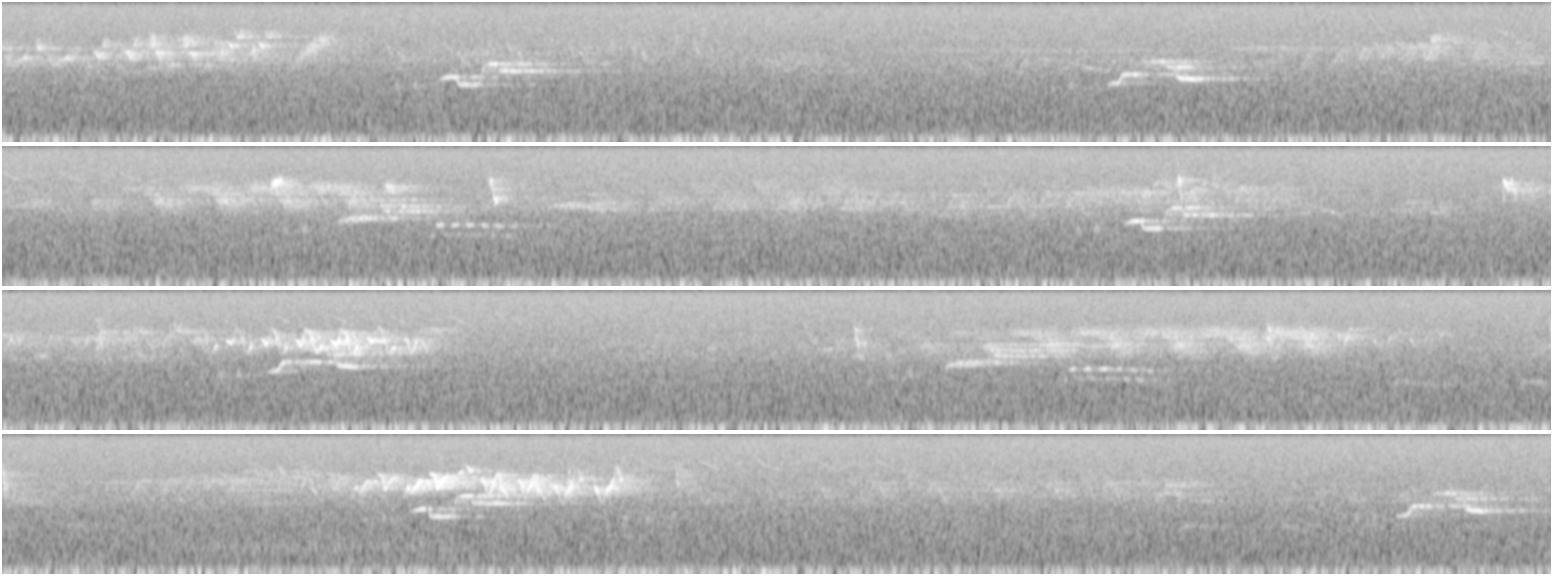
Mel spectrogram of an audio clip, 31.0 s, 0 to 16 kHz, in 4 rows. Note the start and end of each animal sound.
[0.00, 1.79] Indigo Bunting (Passerina cyanea)
[0.00, 19.95] Red-eyed Vireo (Vireo olivaceus)
[1.71, 3.55] Ovenbird (Seiurus aurocapilla)
[1.92, 3.10] Wood Thrush (Hylocichla mustelina)
[5.23, 6.31] Wood Thrush (Hylocichla mustelina)
[5.99, 7.54] Chestnut-sided Warbler (Setophaga pensylvanica)
[6.68, 8.61] Black-and-white Warbler (Mniotilta varia)
[7.80, 9.95] Ovenbird (Seiurus aurocapilla)
[9.41, 10.56] Wood Thrush (Hylocichla mustelina)
[10.47, 14.16] Ovenbird (Seiurus aurocapilla)
[13.10, 14.12] Wood Thrush (Hylocichla mustelina)
[15.94, 18.05] Chestnut-sided Warbler (Setophaga pensylvanica)
[16.38, 18.24] Black-and-white Warbler (Mniotilta varia)
[16.57, 17.68] Wood Thrush (Hylocichla mustelina)
[20.12, 22.54] Ovenbird (Seiurus aurocapilla)
[20.13, 21.48] Wood Thrush (Hylocichla mustelina)
[22.39, 23.27] American Crow (Corvus brachyrhynchos)
[23.60, 26.64] Chestnut-sided Warbler (Setophaga pensylvanica)
[25.18, 26.08] Wood Thrush (Hylocichla mustelina)
[26.23, 27.78] Black-and-white Warbler (Mniotilta varia)
[27.09, 29.28] Ovenbird (Seiurus aurocapilla)
[29.91, 30.98] Wood Thrush (Hylocichla mustelina)

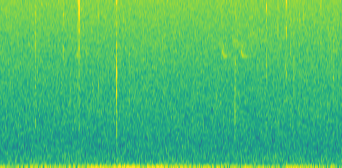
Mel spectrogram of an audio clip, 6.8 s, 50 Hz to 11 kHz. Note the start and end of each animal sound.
[4.36, 5.33] Black-throated Blue Warbler (Setophaga caerulescens)

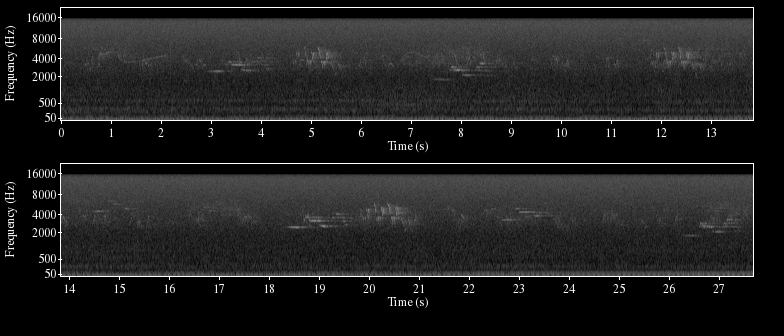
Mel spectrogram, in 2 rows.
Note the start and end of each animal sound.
[0.00, 17.78] Red-eyed Vireo (Vireo olivaceus)
[0.40, 2.21] Eastern Wood-Pewee (Contopus virens)
[2.93, 4.31] Hermit Thrush (Catharus guttatus)
[4.53, 5.76] Mourning Warbler (Geothlypis philadelphia)
[6.71, 7.41] Eastern Wood-Pewee (Contopus virens)
[6.98, 8.92] Ovenbird (Seiurus aurocapilla)
[7.45, 8.79] Hermit Thrush (Catharus guttatus)
[11.62, 12.97] Mourning Warbler (Geothlypis philadelphia)
[14.37, 15.50] Hermit Thrush (Catharus guttatus)
[18.32, 19.78] Hermit Thrush (Catharus guttatus)
[19.59, 21.01] Mourning Warbler (Geothlypis philadelphia)
[21.43, 27.70] Red-eyed Vireo (Vireo olivaceus)
[22.38, 23.78] Hermit Thrush (Catharus guttatus)
[26.27, 27.56] Hermit Thrush (Catharus guttatus)

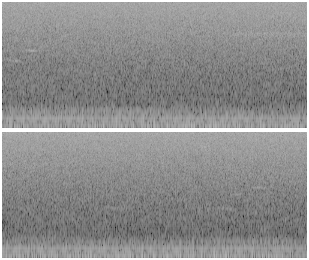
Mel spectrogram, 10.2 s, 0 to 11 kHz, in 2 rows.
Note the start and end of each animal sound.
[0.00, 0.76] Hermit Thrush (Catharus guttatus)
[3.67, 5.14] Dark-eyed Junco (Junco hyemalis)
[8.53, 9.55] Hermit Thrush (Catharus guttatus)

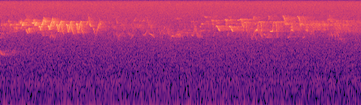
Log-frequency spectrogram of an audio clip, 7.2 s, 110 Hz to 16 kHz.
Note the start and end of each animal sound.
[0.00, 7.03] Red-eyed Vireo (Vireo olivaceus)
[0.02, 2.08] Chestnut-sided Warbler (Setophaga pensylvanica)
[1.92, 4.16] Scarlet Tanager (Piranga olivacea)
[4.04, 6.21] Indigo Bunting (Passerina cyanea)
[6.04, 7.22] Chestnut-sided Warbler (Setophaga pensylvanica)

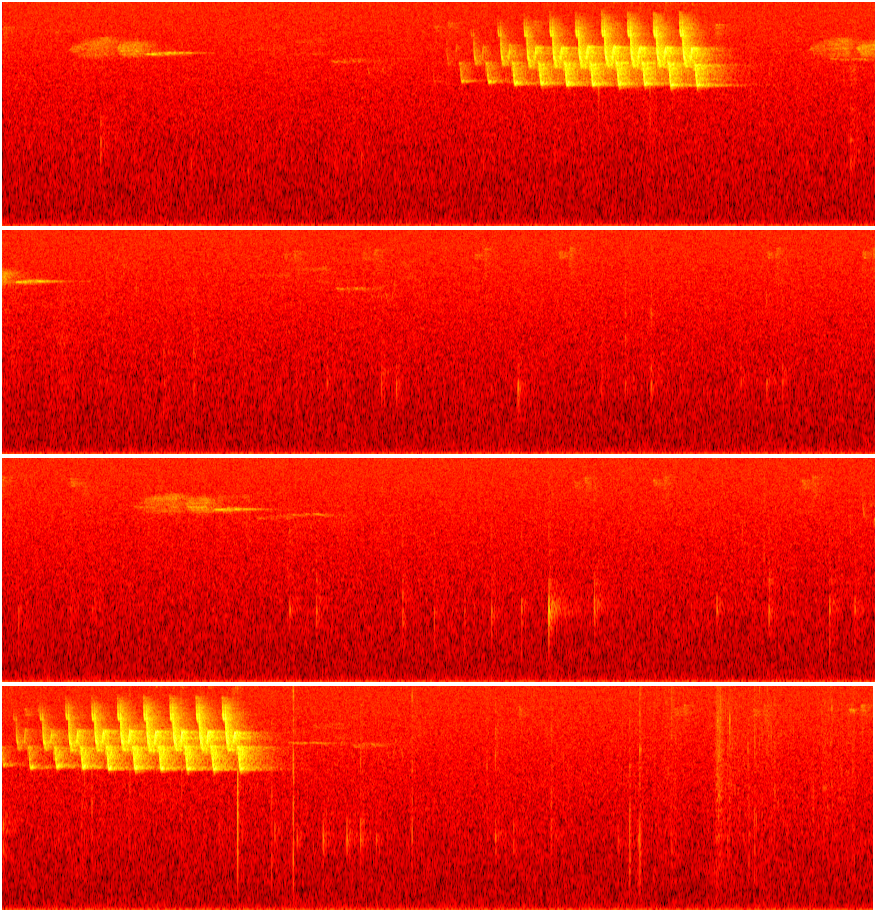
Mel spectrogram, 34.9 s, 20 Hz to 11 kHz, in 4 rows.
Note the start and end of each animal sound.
[0.63, 2.12] Black-throated Green Warbler (Setophaga virens)
[2.71, 3.97] Black-throated Green Warbler (Setophaga virens)
[4.75, 7.53] Ovenbird (Seiurus aurocapilla)
[7.87, 9.61] Black-throated Green Warbler (Setophaga virens)
[11.22, 12.70] Black-throated Green Warbler (Setophaga virens)
[18.66, 20.25] Black-throated Green Warbler (Setophaga virens)
[20.14, 30.48] Hairy Woodpecker (Dryobates villosus)
[25.91, 29.04] Ovenbird (Seiurus aurocapilla)
[28.66, 30.18] Broad-winged Hawk (Buteo platypterus)

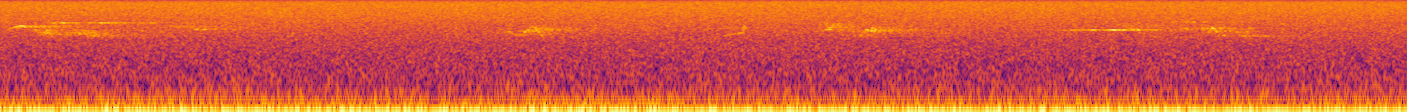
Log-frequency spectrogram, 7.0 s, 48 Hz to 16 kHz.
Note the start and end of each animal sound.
[0.00, 7.04] Red-eyed Vireo (Vireo olivaceus)
[0.17, 1.07] Black-throated Green Warbler (Setophaga virens)
[5.13, 6.33] Hermit Thrush (Catharus guttatus)

